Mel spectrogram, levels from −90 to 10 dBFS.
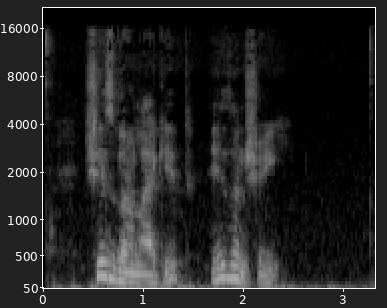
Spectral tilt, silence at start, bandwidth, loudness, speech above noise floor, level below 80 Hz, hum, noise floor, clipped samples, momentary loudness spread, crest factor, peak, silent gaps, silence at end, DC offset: -5.5 dB/octave; 0 s; 16.5 kHz; -31 LUFS; 21 dB; -52 dBFS; none; -51 dBFS; under 0.1%; 14 LU; 16 dB; -16 dBFS; none; 0 s; under 0.1%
